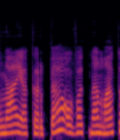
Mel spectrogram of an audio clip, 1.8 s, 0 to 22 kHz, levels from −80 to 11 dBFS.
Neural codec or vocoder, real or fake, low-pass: codec, 44.1 kHz, 2.6 kbps, DAC; fake; 14.4 kHz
